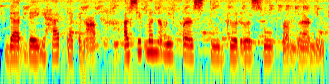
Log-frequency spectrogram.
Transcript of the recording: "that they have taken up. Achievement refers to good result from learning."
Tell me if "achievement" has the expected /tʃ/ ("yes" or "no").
no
